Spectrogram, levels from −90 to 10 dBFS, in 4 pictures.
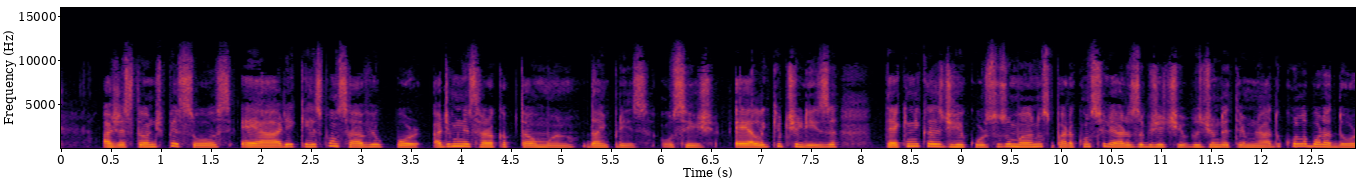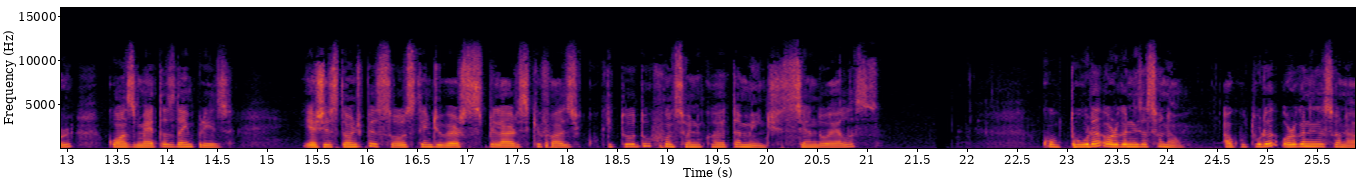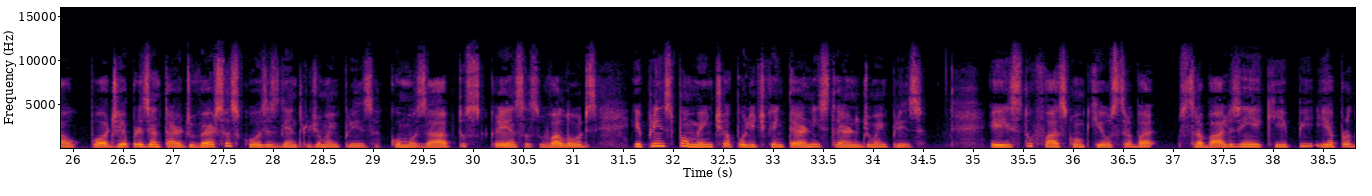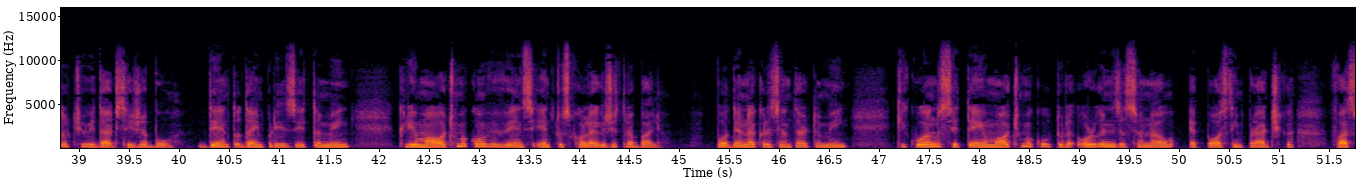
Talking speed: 150 wpm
